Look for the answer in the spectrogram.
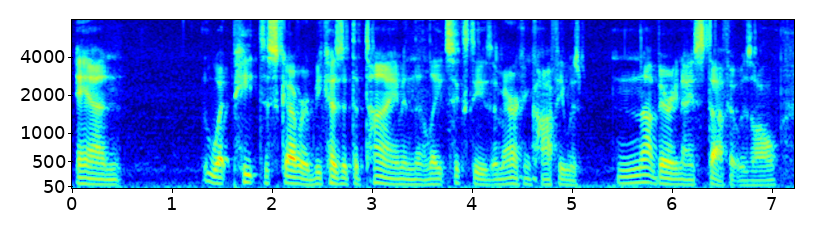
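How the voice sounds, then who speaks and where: Deep-voiced male interviewer. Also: moderate pace, warm tone. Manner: conversational, anecdotal questions. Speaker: interviewer, host. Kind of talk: interview conversation.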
